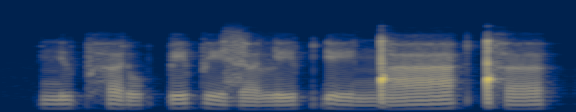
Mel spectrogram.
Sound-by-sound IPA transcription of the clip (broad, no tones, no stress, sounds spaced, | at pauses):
n ɨ p h ɐ ɾ o k͡p e p e z ɐ l e p ɗ e ŋ͡ǃ a | ǃʰ ɐ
